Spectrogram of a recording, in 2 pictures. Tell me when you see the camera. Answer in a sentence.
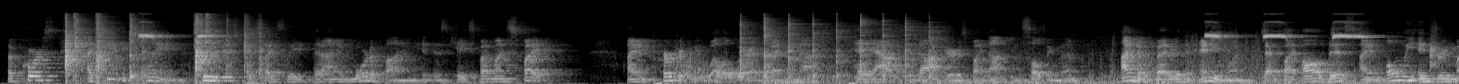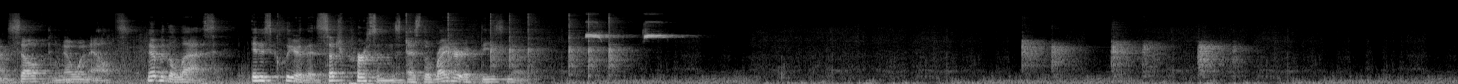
You can't hear the camera here.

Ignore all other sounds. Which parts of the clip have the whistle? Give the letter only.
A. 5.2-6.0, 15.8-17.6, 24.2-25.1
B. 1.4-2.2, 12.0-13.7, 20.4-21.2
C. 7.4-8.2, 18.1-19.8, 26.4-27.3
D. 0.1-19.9
B.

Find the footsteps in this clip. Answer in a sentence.
The footsteps can't be heard in this clip.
